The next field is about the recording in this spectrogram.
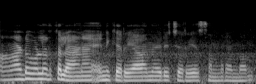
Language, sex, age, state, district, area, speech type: Malayalam, female, 45-60, Kerala, Thiruvananthapuram, rural, spontaneous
